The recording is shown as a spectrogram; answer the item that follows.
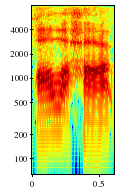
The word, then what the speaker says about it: AALHA: So you can check them out on their website, which is AALHA, which I'm going to spell it out for everybody because it sounds like sort of holla with an all in front.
